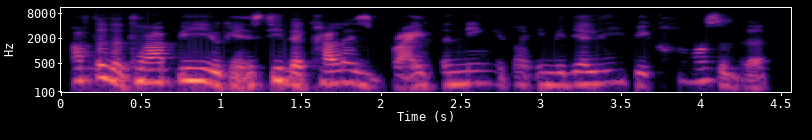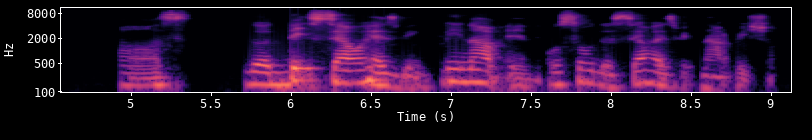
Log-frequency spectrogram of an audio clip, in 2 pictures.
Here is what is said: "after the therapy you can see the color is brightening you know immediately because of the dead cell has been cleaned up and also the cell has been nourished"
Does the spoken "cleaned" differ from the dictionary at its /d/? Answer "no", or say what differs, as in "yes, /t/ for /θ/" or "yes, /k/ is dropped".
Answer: yes, /d/ is dropped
